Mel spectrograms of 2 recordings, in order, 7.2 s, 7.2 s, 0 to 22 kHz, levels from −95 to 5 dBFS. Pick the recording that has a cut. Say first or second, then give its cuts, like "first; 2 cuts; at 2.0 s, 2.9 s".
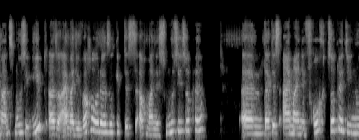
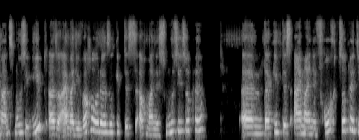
first; 1 cut; at 5.4 s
